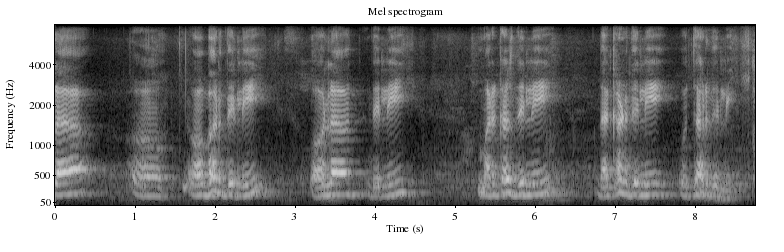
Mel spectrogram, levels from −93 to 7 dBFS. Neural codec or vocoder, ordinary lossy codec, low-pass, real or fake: none; none; none; real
